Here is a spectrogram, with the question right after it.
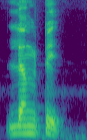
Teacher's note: कभी न के बदले ल प्रयोग होता है। जैसे नंगटे, नंगटे के जगह लंगटे ये प्रयोग होता है।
